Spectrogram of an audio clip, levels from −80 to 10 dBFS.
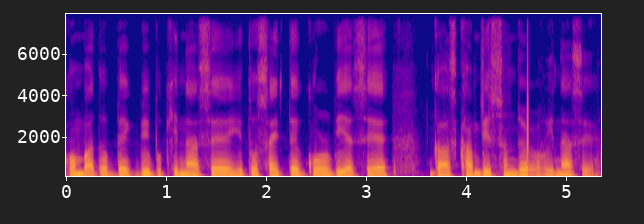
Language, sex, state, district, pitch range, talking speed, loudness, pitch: Nagamese, male, Nagaland, Kohima, 115-125 Hz, 200 wpm, -15 LUFS, 120 Hz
